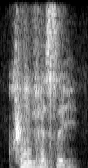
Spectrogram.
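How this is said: It is said in a British accent. "is the U K accent"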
